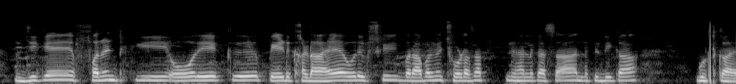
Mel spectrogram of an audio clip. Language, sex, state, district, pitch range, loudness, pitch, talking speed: Hindi, male, Jharkhand, Jamtara, 170-190 Hz, -17 LUFS, 180 Hz, 165 wpm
